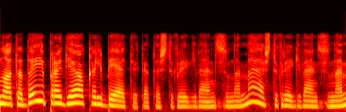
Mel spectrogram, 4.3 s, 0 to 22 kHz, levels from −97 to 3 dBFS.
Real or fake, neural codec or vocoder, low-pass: fake; codec, 16 kHz, 8 kbps, FunCodec, trained on LibriTTS, 25 frames a second; 7.2 kHz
